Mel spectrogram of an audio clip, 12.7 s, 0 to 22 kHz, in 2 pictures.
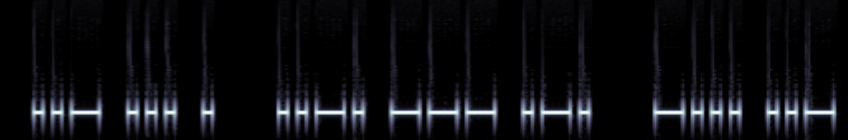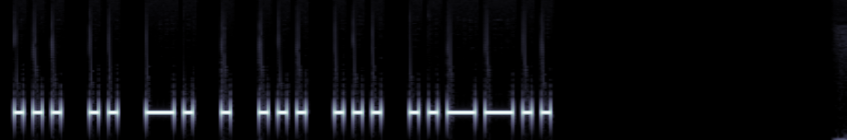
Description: Morse code, heard as a keyed tone, about 17 wpm, 700 Hz. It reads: USE FOR BUSINESS?
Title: Sentences from Top 1000 Words - Review Part 3 - 17wpm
